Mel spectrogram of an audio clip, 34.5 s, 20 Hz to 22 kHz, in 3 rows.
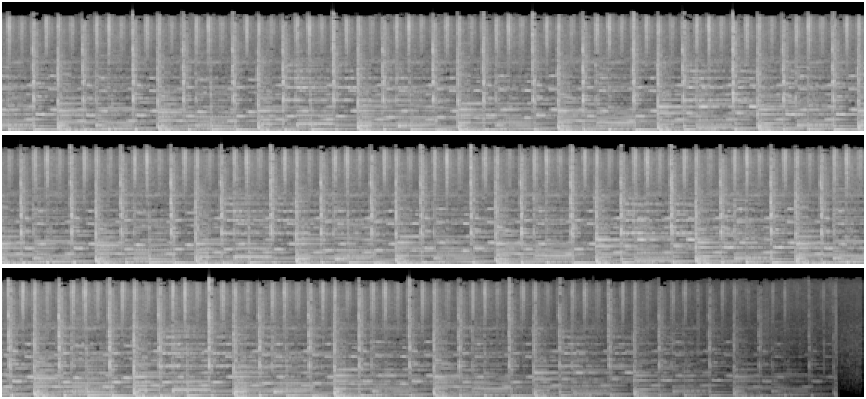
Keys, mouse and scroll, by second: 2.9 Tab, 3.6 Tab, 4.0 Tab, 4.6 Tab, 15.8 Tab, 23.1 scroll down 1, 23.4 middle click, 23.9-24.6 scroll down 1, 24.6 z, 31.5 middle click, 32.1 scroll up 1, 32.4 z.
